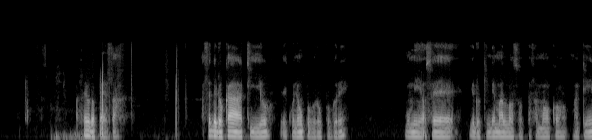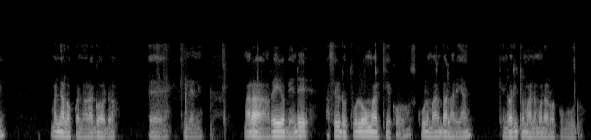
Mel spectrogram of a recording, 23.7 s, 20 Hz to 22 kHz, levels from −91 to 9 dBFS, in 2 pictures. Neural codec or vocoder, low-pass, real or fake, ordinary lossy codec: none; 7.2 kHz; real; Opus, 32 kbps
